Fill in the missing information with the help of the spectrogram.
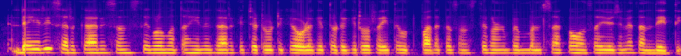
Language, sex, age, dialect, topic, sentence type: Kannada, female, 36-40, Dharwad Kannada, agriculture, statement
